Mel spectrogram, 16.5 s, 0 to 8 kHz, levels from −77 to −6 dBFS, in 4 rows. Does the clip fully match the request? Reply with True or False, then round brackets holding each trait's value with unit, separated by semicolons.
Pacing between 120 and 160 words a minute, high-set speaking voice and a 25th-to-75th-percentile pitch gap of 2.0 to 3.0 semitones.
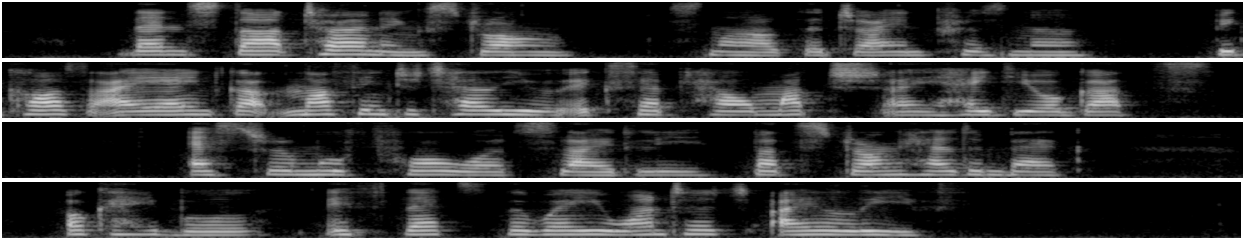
True (155 wpm; 195 Hz; 2.6 semitones)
